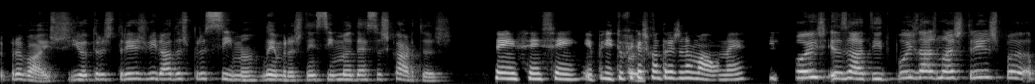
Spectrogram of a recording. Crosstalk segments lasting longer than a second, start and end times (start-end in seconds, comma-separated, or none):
none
